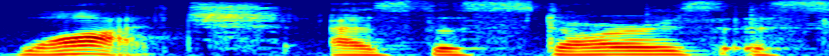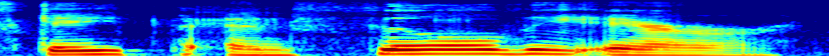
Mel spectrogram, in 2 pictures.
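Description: A woman guides a meditation in a low, very slow and soothing voice, giving calm, unhurried instructions with long pauses. The recording sounds slightly muffled.

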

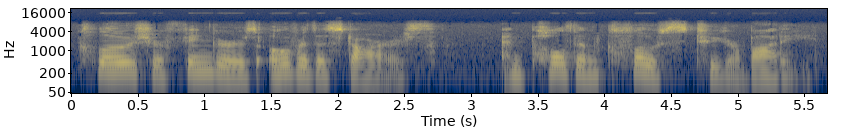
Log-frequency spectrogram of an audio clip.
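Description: Calm woman guiding a meditation, low mellow voice, kinda dull lo-fi sound. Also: breathy edge. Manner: calm, soothing, unhurried instructions with long pauses. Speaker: meditation guide. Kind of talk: guided meditation.

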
